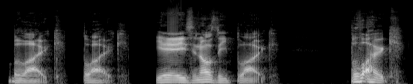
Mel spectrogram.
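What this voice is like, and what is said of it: Deliberately deep voice. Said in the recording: “you have to say this with a deep voice.”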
